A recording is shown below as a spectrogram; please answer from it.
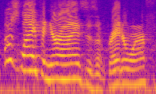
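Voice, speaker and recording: A man's voice: high-pitched, big pitch swings, fairly quick, bright, forceful tone, pitched above the performer's own voice, exaggerated voice, poor audio. A man voicing a callous, arrogant male researcher in formal, haughty speech, reading a video game's dialogue aloud. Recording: faint game music behind.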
